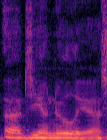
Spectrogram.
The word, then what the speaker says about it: Gianulias: The pronounced of your last name? Gianulias.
